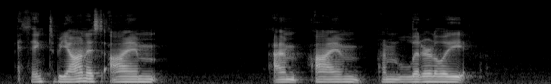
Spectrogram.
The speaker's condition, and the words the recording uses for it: Stuttering. When I can still stutter more, but have it be just embodied and free and not struggled and not have it be tension filled.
